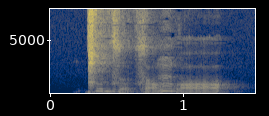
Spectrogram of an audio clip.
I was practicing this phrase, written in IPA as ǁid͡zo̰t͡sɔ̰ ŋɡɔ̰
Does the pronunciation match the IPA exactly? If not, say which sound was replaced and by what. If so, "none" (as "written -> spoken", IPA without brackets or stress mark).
none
